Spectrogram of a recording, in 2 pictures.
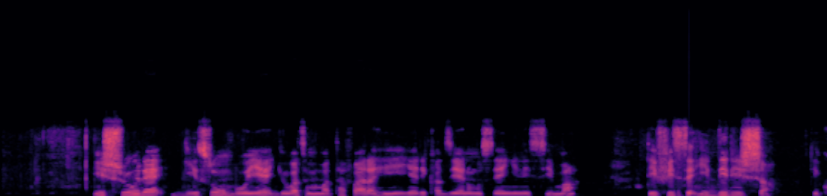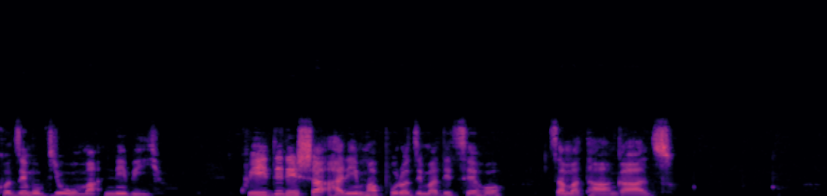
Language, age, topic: Rundi, 36-49, education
